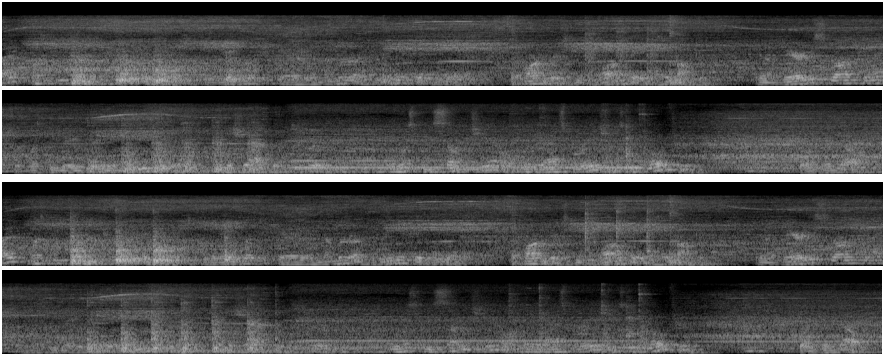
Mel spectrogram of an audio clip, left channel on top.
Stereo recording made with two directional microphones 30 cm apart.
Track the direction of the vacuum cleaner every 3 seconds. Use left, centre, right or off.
left, left, centre, centre, left, left.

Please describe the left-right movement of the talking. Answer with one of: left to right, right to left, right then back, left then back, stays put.
left then back.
